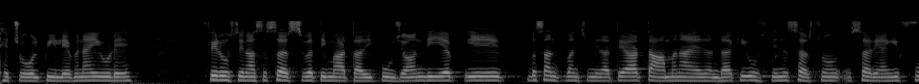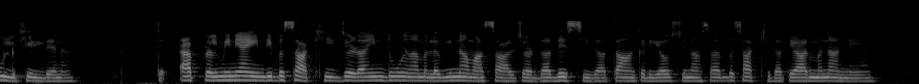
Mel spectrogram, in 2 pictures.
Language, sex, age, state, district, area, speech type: Dogri, female, 30-45, Jammu and Kashmir, Samba, rural, spontaneous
